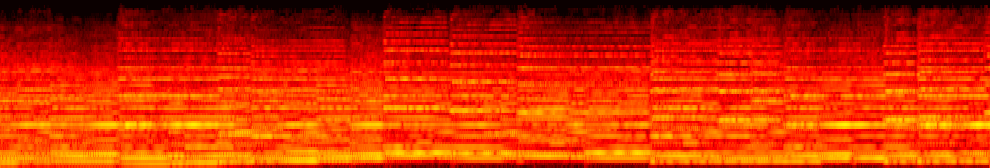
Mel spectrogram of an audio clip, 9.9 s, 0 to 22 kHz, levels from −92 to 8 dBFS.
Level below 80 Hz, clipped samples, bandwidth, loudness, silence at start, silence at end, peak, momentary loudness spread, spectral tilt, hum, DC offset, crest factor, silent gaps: -62 dBFS; under 0.1%; 17.5 kHz; -25 LUFS; 0 s; 0 s; -12 dBFS; 3 LU; -3.5 dB/octave; none; under 0.1%; 14 dB; none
